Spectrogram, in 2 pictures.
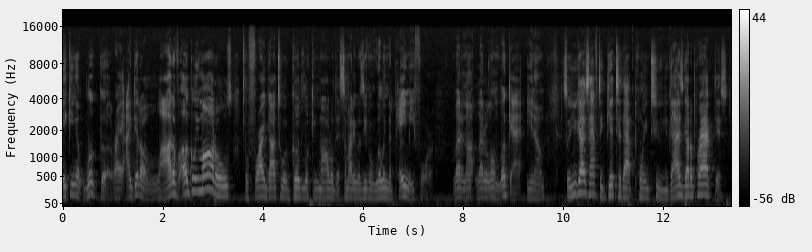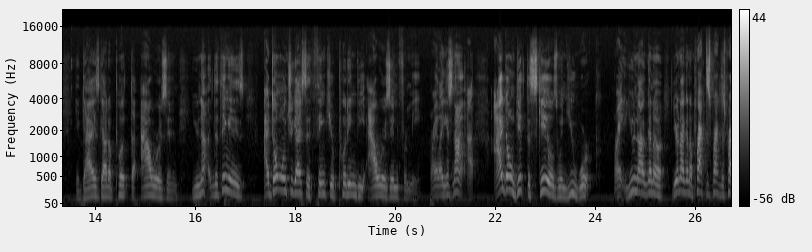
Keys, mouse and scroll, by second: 6.7 alt+click, 7.6 alt+click, 8.7 click, 10.0 click, 10.7 click, 11.3 alt+click, 11.8 alt+click, 12.1 click, 12.9 click, 13.8 alt+click, 14.5 alt+click.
